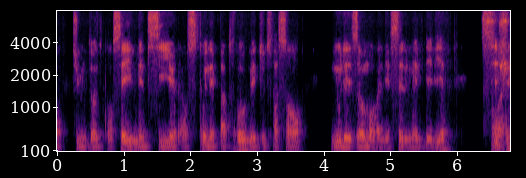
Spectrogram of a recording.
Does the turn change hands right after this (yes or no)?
no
